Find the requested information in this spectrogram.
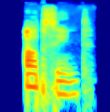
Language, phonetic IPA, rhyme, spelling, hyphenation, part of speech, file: Hungarian, [ˈɒpsint], -int, abszint, ab‧szint, noun, Hu-abszint.ogg
- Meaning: absinth, absinthe (anise-flavored liquor)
